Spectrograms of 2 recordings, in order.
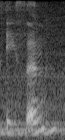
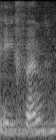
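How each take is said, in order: First: The 'th' sound is clearly pronounced. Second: The 'th' sound is replaced by another sound. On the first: The speaker calls it right. "It's Ethan" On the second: The speaker calls it wrong. "I wouldn't say Ethan"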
